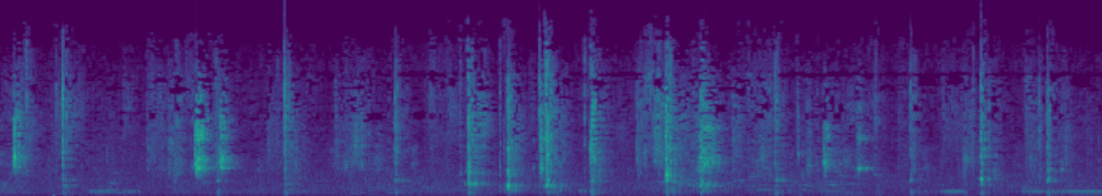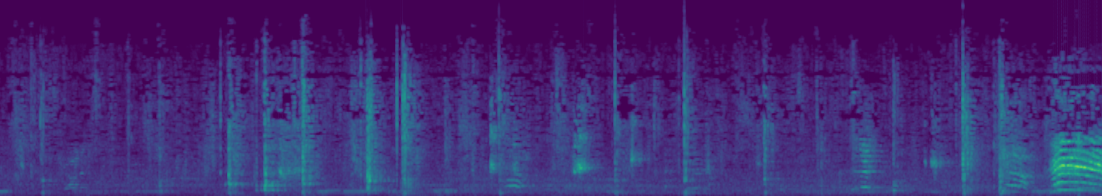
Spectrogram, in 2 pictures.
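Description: Pickleball paddles striking the plastic ball over and over in a long rally at the net: short, sharp pops at uneven spacing, about one a second, with faint voices between the hits.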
